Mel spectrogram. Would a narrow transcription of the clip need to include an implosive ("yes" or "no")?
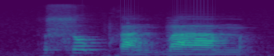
yes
